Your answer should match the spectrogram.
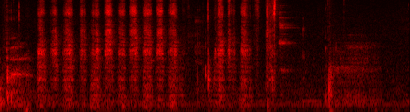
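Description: Scratch-off coating being rubbed off a Loteria lottery scratcher ticket in quick, rapid strokes, about six scrapes a second, stopping about three seconds in.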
